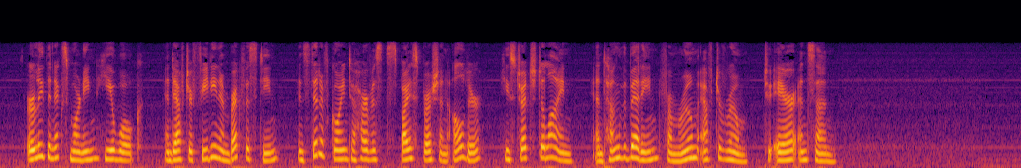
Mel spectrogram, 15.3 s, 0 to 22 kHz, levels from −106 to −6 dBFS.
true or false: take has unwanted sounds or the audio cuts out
false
